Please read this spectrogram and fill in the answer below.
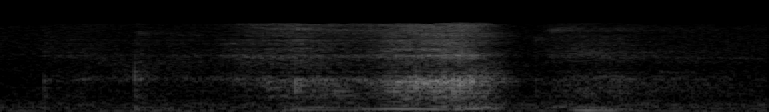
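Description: A single rough, rattling snore on an indrawn breath, followed by a softer exhale; typical snoring.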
